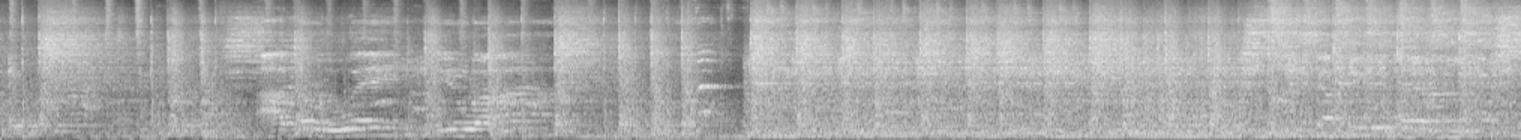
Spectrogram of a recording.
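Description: Live rock band with drum kit, guitar and vocals. For the first seven seconds or so the singing runs over drum hits; then the singing drops out and the band goes into a denser, steady instrumental section.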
